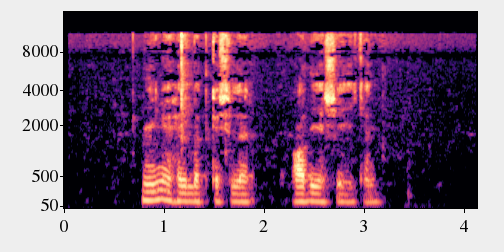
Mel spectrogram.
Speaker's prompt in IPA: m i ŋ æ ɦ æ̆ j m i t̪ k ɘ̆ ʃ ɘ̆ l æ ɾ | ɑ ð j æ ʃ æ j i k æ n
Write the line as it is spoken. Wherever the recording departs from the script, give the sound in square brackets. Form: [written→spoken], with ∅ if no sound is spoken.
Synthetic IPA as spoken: [m→n] i ŋ æ ɦ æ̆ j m [i→æ] t̪ k ɘ̆ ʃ ɘ̆ l æ ɾ | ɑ ð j æ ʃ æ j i k æ n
